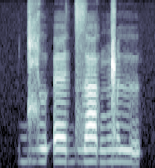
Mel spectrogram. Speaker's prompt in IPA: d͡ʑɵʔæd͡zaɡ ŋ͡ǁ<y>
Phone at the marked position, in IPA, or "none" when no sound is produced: ʏ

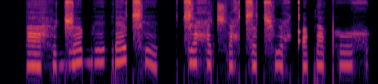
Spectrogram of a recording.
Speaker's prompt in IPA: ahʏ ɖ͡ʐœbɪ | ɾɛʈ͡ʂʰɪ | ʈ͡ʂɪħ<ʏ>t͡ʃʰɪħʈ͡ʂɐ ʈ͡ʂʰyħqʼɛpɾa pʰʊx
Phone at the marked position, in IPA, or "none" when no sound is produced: ɪ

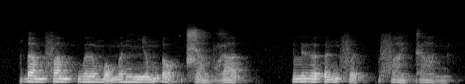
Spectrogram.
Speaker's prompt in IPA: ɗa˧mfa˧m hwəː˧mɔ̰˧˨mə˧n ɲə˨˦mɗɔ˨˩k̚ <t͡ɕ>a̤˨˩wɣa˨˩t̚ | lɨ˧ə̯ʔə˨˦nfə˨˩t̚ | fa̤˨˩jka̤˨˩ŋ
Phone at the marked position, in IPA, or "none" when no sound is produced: t͡ɕ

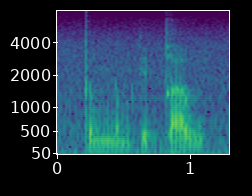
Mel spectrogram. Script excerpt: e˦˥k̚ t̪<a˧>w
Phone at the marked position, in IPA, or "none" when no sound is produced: a˧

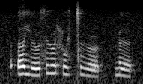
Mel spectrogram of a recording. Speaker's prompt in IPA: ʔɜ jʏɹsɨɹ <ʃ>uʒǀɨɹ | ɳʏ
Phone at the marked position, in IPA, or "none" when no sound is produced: ɬ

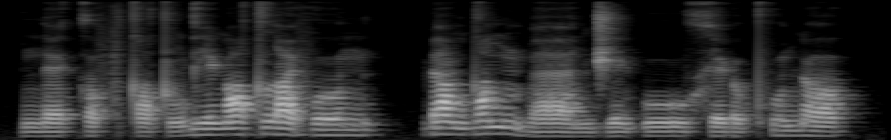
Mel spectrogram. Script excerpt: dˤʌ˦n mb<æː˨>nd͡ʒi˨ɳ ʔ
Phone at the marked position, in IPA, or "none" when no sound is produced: æː˨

